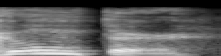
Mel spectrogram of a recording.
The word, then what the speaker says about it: Gunther: Gunther.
